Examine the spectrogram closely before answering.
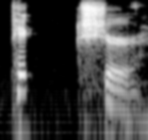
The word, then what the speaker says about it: picture: a word or whatnot, the T is going to change to an SH sound. Okay, so this word is actually pronounced picture. Picture. Instead of picture, picture.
